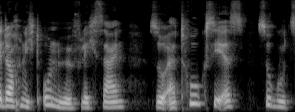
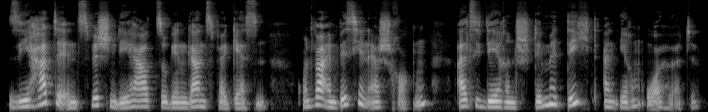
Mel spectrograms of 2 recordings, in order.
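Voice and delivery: usual speaking voice

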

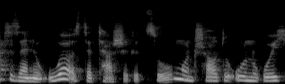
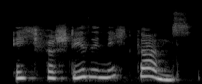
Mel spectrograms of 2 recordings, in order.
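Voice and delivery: put-on high, polite girl's voice; 11 semitones higher than usual. Confused Alice to the Hatter, high and polite. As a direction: say it as politely as possible, pitched up. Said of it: "sagte sie so höflich".

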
